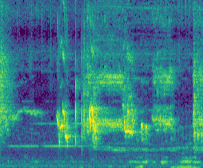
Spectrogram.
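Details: Real budgerigars, including a female, chirping gently on a calm morning while feeding and bathing; scattered bright chirps and squawky notes come in bursts over a steady high tone, with faint low thumps.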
